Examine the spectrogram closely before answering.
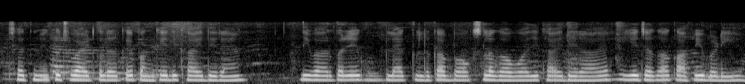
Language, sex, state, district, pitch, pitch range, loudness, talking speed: Hindi, female, Bihar, Purnia, 205 Hz, 195-210 Hz, -17 LUFS, 255 wpm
